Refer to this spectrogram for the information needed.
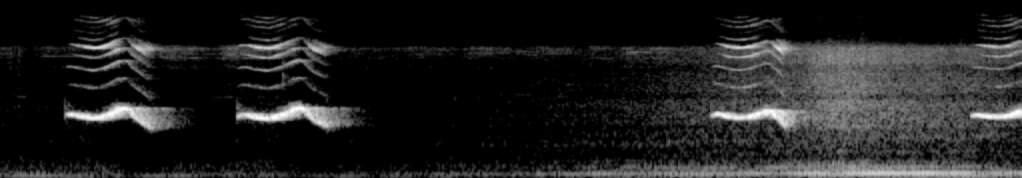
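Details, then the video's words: Laughingthrush master song for training birds: two clear whistled notes, each rising then falling, about a second apart, then a pause with low rumbling noise and more whistled notes near the end. "Burung Poksay Masteran"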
